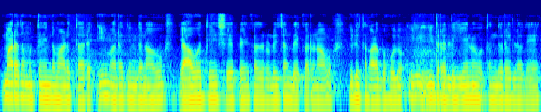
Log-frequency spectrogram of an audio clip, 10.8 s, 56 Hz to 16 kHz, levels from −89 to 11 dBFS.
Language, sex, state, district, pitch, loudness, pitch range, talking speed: Kannada, male, Karnataka, Dakshina Kannada, 105 Hz, -30 LUFS, 105-110 Hz, 95 wpm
